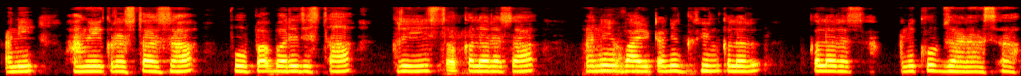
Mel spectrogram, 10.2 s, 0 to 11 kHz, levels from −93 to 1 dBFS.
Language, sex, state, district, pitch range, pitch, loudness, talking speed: Konkani, male, Goa, North and South Goa, 220-230 Hz, 225 Hz, -16 LUFS, 130 wpm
